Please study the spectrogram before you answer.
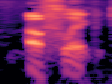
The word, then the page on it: afflict: American English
